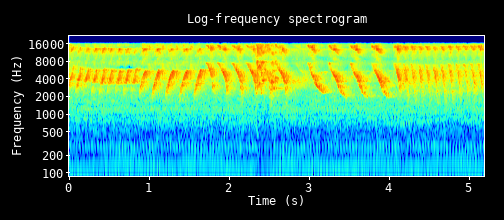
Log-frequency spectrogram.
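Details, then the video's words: Canary singing a tutor song for training other canaries, a dense run of quick high sweeping notes repeated in rolling trills, speeding and slowing in turn over a low constant electrical hum. "KENARI GACOR DOR UNTUK MASTERAN KERNARI"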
